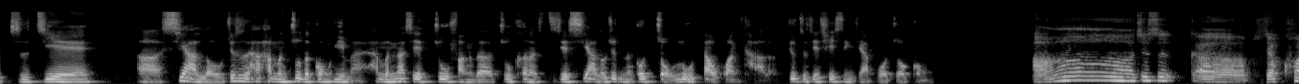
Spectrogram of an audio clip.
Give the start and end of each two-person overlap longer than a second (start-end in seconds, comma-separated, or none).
none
